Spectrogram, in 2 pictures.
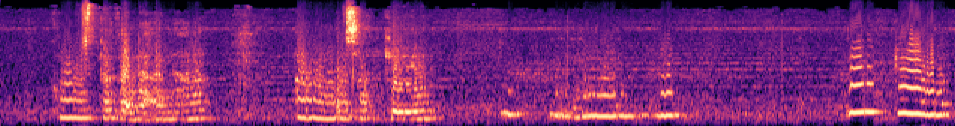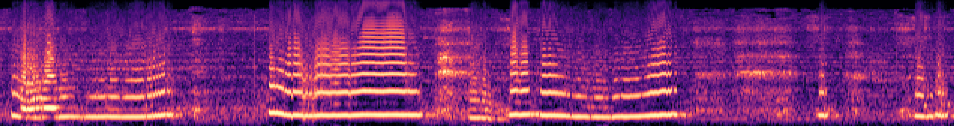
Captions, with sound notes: How are you, Son. What hurts? [Emman whimpering] Mommy? [crying] Mommy.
